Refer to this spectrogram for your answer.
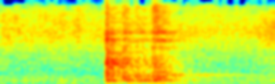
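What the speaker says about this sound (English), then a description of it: "I'm gonna saute this onion with this along with the pepper here" Onion and pepper hit a hot oiled pan with a sudden loud sizzle, followed by a short stir and frying hiss that fades. No one speaks.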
